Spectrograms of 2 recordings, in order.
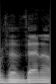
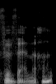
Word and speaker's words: Vivenna: I actually thought there was a lot more Vivenna lovers out there. And I'm calling her Vivenna. I'm not calling her Vivina. I don't care, Sanderson. Spelled with two E's, okay?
